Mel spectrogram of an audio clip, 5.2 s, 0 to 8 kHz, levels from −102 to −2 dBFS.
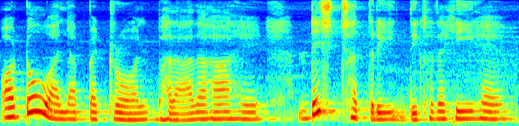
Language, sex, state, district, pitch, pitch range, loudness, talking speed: Hindi, female, Uttar Pradesh, Lucknow, 175 Hz, 165-185 Hz, -17 LUFS, 125 wpm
